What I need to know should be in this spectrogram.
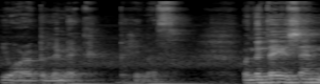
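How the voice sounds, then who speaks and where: Audible room echo surrounds a man whose voice has vocal fry and ordinary pitch variation. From Germany, raised in several countries. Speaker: poet. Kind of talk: poetry reading; casual introduction.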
